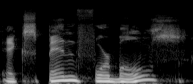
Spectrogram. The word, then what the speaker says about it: Expend4bles: It looks like Expendables 4, or is what they're calling it, Expend4bles is the title. It's spelled EXPND4, the number 4, BLES, Expend4bles, okay? But it's Expendables 4.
